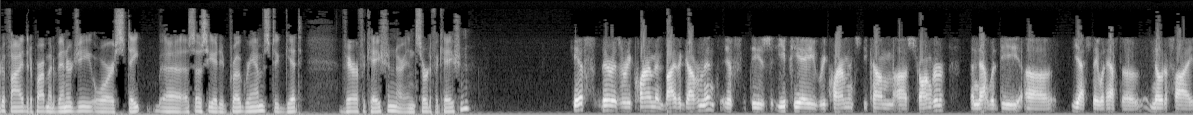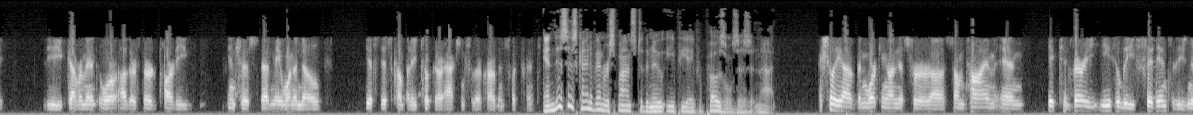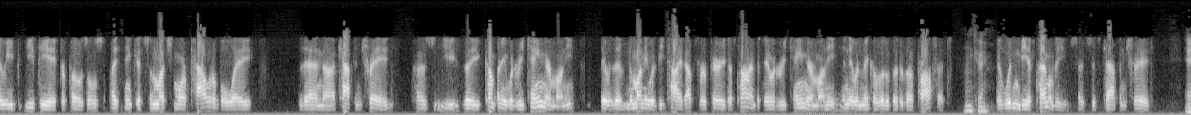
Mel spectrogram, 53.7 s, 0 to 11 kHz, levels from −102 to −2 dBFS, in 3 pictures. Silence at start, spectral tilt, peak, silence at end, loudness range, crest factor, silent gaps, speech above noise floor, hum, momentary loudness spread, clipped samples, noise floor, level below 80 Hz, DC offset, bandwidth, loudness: 0 s; -6 dB/octave; -2 dBFS; 0 s; 4 LU; 16 dB; none; 41 dB; none; 9 LU; under 0.1%; -59 dBFS; -50 dBFS; 0.9%; 8.8 kHz; -18 LUFS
